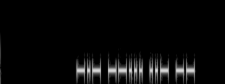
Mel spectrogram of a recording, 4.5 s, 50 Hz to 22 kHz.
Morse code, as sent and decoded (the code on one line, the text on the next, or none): -.- --... ..- --
K7UM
